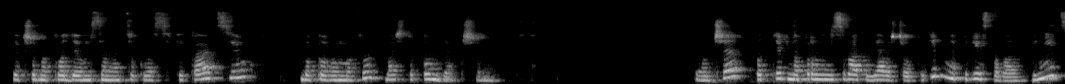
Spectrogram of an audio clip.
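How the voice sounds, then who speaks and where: A woman teacher trainer giving a step-by-step screen-share software tutorial, patiently explaining each click and lesson task and often checking "right?". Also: medium pitch, a little hiss or hum, rough recording.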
